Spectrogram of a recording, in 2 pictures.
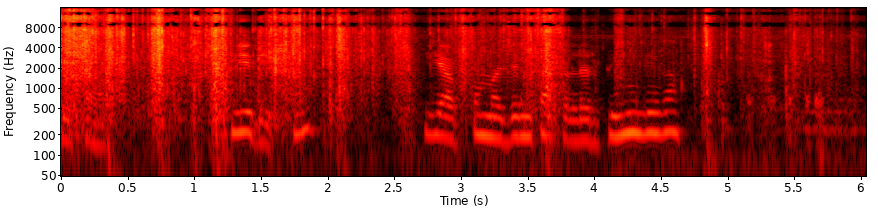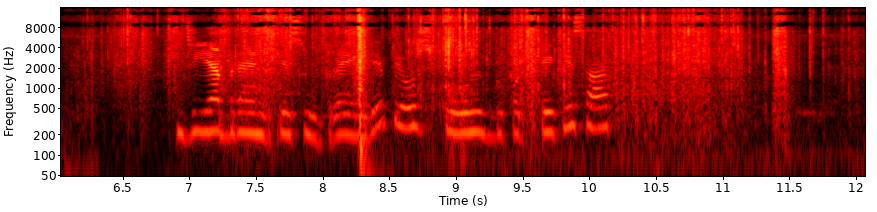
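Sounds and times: fabric rustling: 0.0 - 12.0
plastic packaging crinkling: 0.0 - 12.0.

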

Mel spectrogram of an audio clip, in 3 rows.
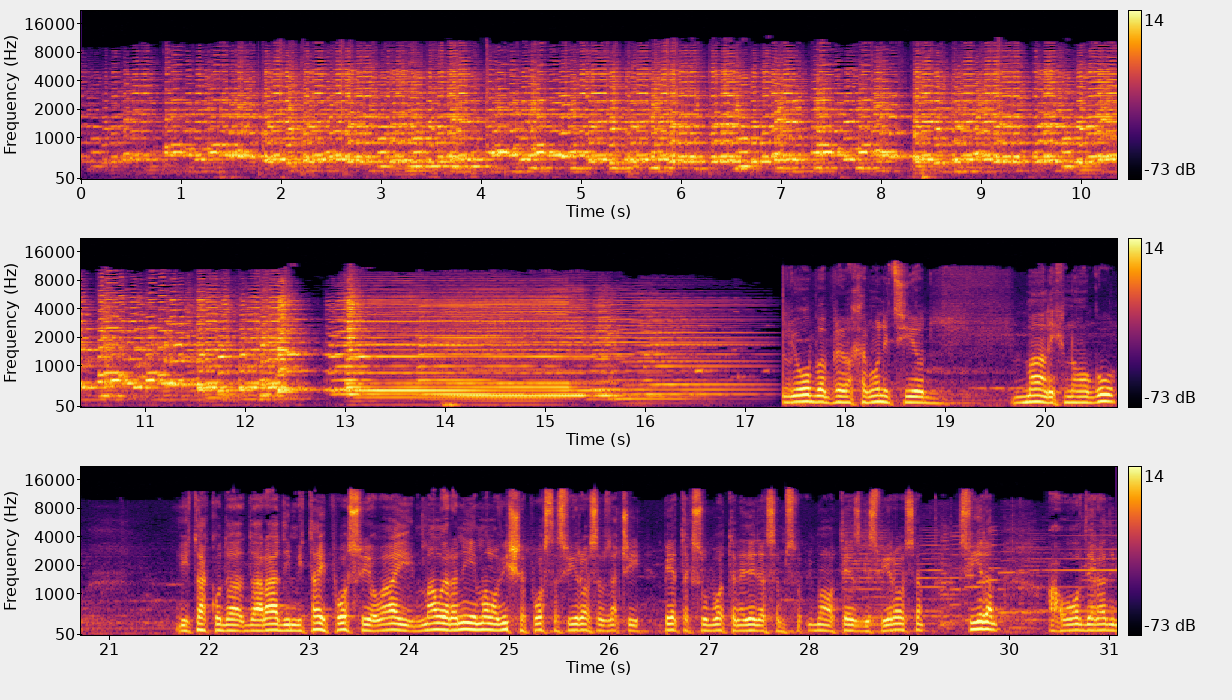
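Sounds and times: button accordion playing: 0.0 - 17.4, 28.3 - 31.0.

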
